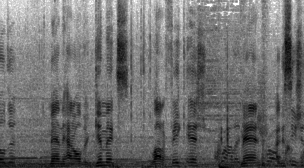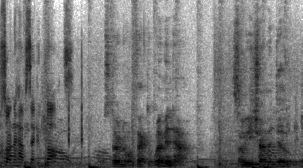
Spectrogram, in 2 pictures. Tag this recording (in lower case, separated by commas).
pop music, music, speech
